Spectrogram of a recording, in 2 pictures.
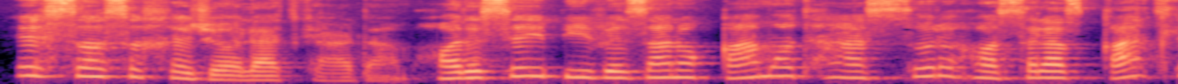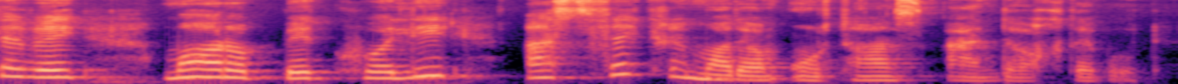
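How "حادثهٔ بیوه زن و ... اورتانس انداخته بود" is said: plain reading voice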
